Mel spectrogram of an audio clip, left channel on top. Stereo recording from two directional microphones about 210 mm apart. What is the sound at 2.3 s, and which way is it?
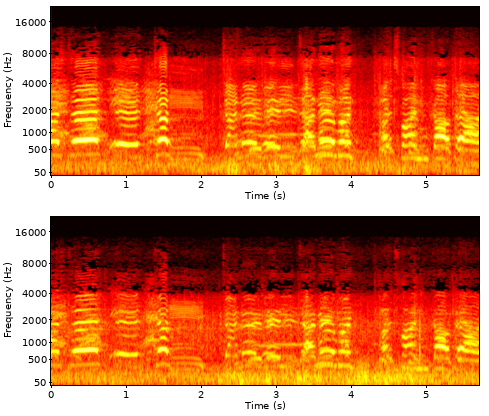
Vehicle, 15° left (ahead or behind).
